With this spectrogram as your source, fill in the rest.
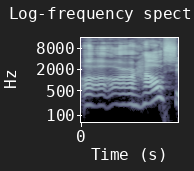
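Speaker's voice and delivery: mock terrified, slow, high, halting stammer. Retelling missionaries being asked where their house is: imitating terrified missionaries. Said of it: "These missionaries are terrified".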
